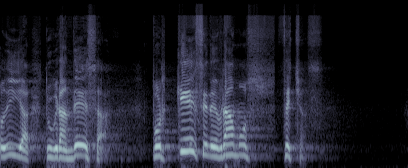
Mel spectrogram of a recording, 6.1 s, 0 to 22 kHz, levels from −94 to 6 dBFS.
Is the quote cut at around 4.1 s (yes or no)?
yes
